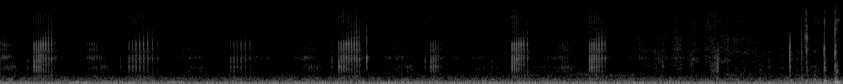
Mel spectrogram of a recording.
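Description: Fingertips tap and rub the body and white trigger of a blue plastic spray bottle. Soft, short taps and brushing scrapes come in quick bursts of bright, hissy texture over a steady low hum. The sound stays quiet and even throughout.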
